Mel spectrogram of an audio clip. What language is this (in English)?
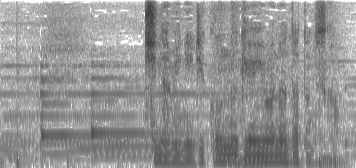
Japanese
